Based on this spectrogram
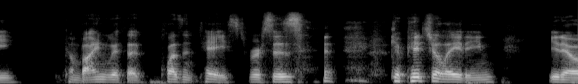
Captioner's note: laughs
